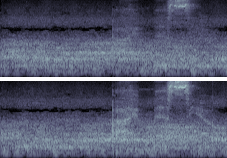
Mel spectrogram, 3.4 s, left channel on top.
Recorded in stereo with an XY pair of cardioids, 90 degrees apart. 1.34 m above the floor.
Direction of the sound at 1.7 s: 65° right.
